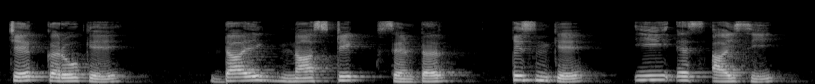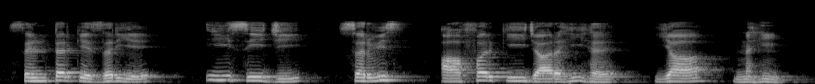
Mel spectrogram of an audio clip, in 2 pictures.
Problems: none marked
